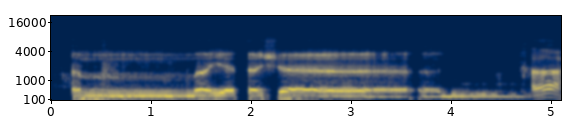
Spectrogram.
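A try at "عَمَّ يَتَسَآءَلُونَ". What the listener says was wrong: Untuk mohon maaf untuk sin, coba sinnya. Bukan shin ya, bukan shin tapi sin, sa biasa saja. Kita kalau misalkan kita nulis S dan A, sa. Amma yatasa. Nah, kalau misalkan kita tulis Latin saja, sin dan A, sa. Coba, sa. Sa, biasa saja, sa.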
